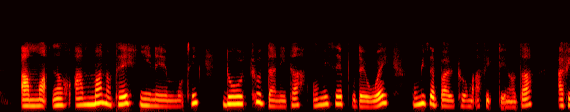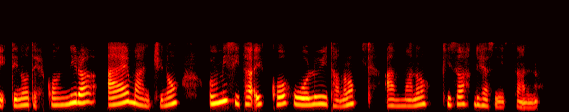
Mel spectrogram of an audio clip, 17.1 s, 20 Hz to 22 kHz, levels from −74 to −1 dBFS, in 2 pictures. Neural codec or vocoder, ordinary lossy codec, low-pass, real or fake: codec, 16 kHz in and 24 kHz out, 0.9 kbps, LongCat-Audio-Codec, fine tuned four codebook decoder; MP3, 32 kbps; 5.4 kHz; fake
